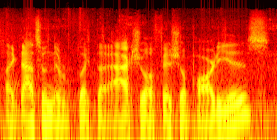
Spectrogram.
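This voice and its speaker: A man's voice: low voice, big pitch swings, brisk, fairly bright tone, a little hiss or hum. A young man chatting as a guest on a gaming stream, easygoing, laughing and swearing, saying "bro" and "dude". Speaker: guest content creator. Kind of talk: casual gaming chat.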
